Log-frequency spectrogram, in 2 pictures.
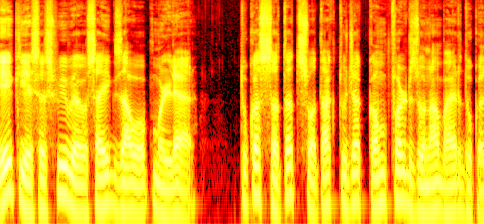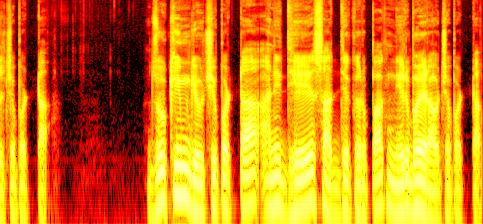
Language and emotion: Goan Konkani, neutral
